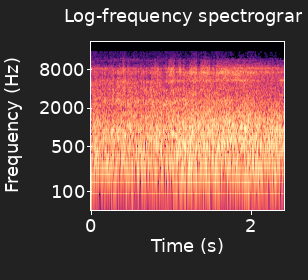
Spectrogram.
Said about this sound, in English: Train. There's so many trains there. It's ridiculous. Yeah. This is the... That's the N train. That's the N train. It's gone. That was the N train.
